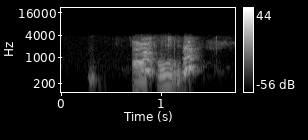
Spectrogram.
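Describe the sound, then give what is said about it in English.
A service dog barks in a quick cluster of loud yips and barks, preceded by a short soft whine, with brief pauses between the bursts. “I'm sorry, I have my service dog.”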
